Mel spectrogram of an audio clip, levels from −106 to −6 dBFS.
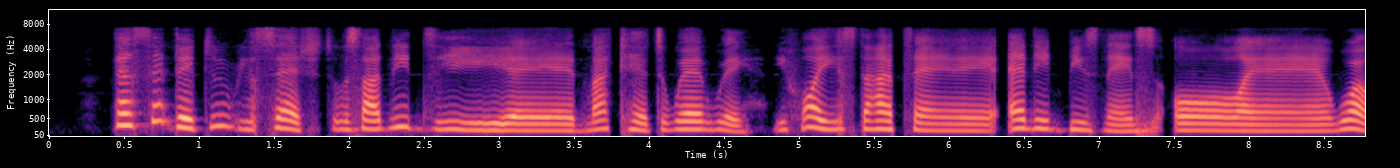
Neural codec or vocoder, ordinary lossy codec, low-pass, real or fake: codec, 16 kHz, 0.5 kbps, FunCodec, trained on LibriTTS, 25 frames a second; none; 7.2 kHz; fake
